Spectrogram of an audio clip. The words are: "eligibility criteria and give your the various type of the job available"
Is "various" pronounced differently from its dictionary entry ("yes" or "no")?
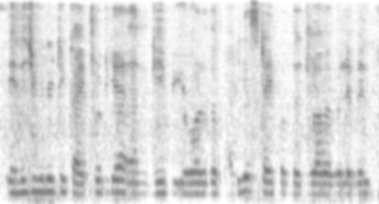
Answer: yes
